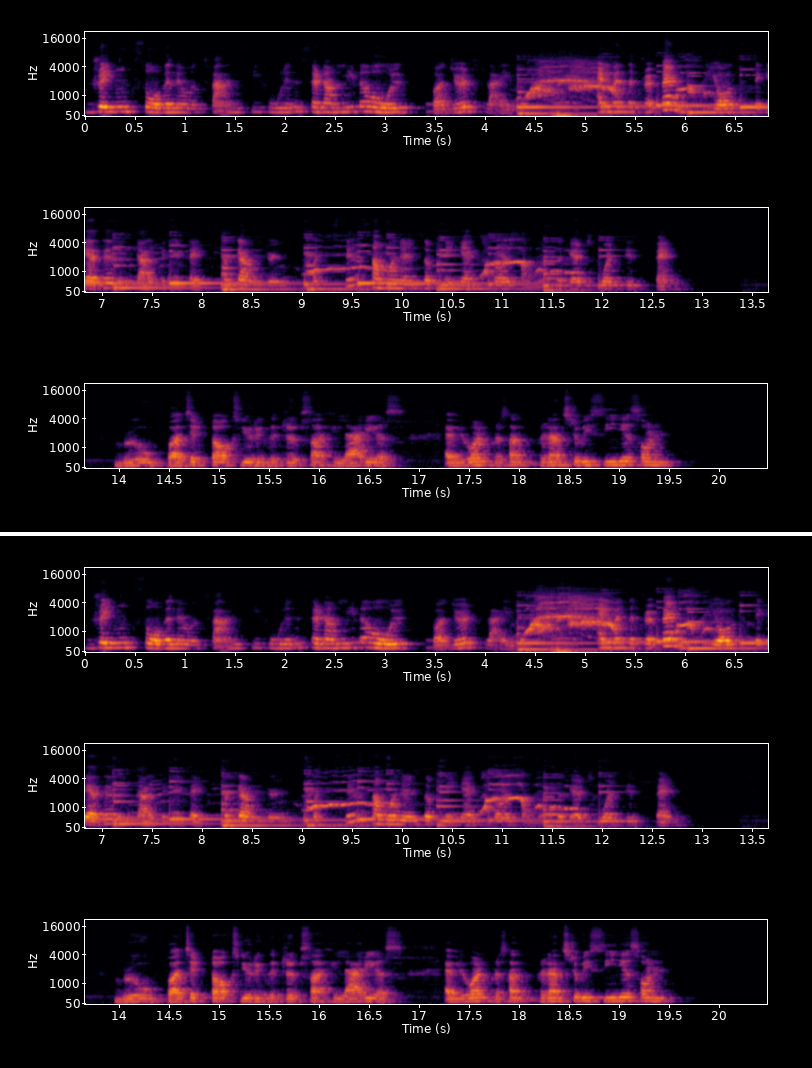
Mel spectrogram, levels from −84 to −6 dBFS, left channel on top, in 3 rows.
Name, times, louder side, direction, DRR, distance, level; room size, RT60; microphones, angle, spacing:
voice 1, 0.0-4.6 5.1-8.0 8.4-8.9 9.4-12.8, right 2 dB, 80° left, 0.6 m, -32 dB
sound 1, 3.4-3.7 4.3-12.3, left 1 dB, ahead, 1.0 m, -37 dB
Screaming, 4.3-5.4 5.8-6.5 7.2-7.8 8.3-8.5 9.0-10.0 10.8-11.8, right 4 dB, 90° right, 0.6 m, -36 dB
voice 2, 14.0-16.8 17.3-19.5, right 1 dB, 30° right, 0.5 m, -32 dB
2.2 x 2.2 x 2.6 m
head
